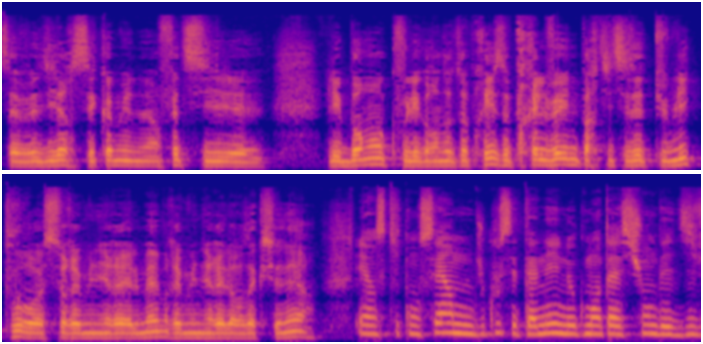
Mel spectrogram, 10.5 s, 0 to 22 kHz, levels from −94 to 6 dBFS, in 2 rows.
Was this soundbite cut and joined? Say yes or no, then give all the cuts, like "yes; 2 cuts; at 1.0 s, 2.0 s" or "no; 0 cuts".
yes; 1 cut; at 7.9 s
